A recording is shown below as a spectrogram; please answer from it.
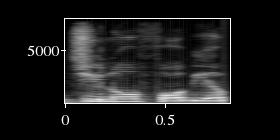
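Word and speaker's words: xenophobia: Spelling की तरफ ध्यान दीजिए और फिर प्रोनाउंसिएशन की तरफ ध्यान दीजिए। जिनोफोबिया बोलते हैं इसका मतलब क्या होता है?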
